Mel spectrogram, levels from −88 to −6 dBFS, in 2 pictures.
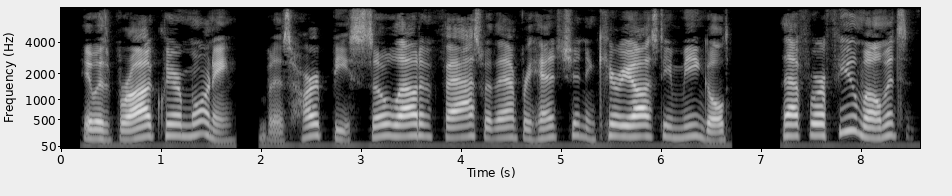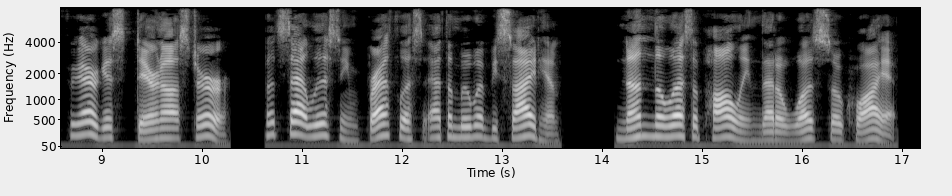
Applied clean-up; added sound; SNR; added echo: none; none; none; none.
